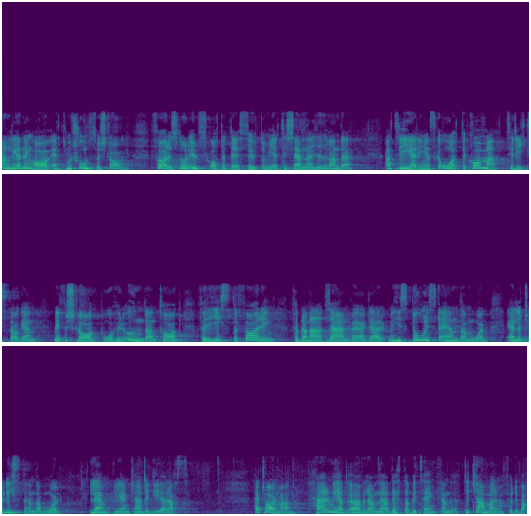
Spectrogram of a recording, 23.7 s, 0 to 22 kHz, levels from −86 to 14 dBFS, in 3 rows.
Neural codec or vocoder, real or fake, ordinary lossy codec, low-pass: codec, 16 kHz, 16 kbps, FreqCodec, smaller model; fake; none; none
